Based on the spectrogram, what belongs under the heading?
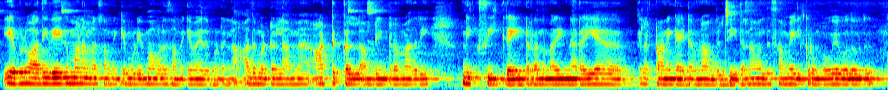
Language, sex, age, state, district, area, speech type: Tamil, female, 30-45, Tamil Nadu, Chengalpattu, urban, spontaneous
